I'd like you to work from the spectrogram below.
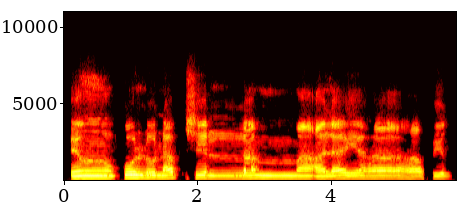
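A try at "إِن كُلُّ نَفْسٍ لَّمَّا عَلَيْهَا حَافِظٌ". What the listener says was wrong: Itu tadi terlalu cepat. Sedang saja. In kullu nafsin lamma 'alaiha hafid.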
